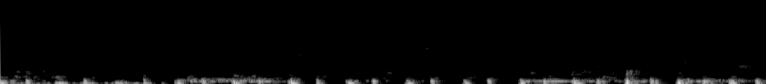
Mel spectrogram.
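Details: Self-recorded own heartbeat during breath-holds and panting (hyperventilation): low, dull thumps whose speed shifts unevenly, near 115 a minute at times, with breathing rumble between beats; heart rate changes with breathing manoeuvres.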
